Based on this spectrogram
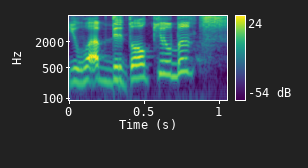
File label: orders, Russki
